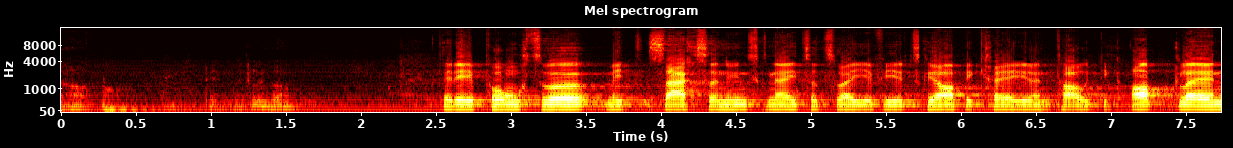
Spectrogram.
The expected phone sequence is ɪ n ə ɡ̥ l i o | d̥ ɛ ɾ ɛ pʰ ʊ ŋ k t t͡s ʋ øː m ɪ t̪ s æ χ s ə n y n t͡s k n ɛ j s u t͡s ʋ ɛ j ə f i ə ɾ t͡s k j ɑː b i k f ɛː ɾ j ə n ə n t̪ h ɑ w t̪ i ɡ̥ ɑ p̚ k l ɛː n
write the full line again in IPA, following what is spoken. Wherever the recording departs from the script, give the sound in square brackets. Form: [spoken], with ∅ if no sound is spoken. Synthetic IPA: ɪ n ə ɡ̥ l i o | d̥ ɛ ɾ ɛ pʰ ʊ ŋ k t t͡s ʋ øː m ɪ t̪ s æ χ s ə n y n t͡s k n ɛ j [t͡s] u t͡s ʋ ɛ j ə f i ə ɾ t͡s k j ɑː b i k [χ] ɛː ɾ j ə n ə n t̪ h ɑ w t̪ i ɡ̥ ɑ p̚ k l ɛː n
